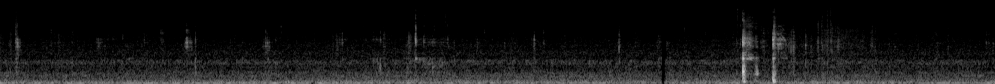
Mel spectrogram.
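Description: A man chewing a mouthful of chilli-laden scotch egg crust, with faint wet mouth clicks, then two short, loud coughs about seven seconds in as the heat of the chilli catches him.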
